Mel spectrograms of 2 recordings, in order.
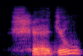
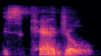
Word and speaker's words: schedule: shedule então é interessante esse verbo tem duas leituras né duas pronúncias Schedule ou senão Schedule agora ele tá marcado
